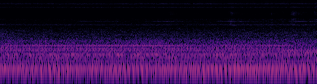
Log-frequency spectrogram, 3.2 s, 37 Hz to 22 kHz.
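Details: LG front-load washing machine (3 kg, 1400 rpm), microphone held close to the machine: smooth, even low hum with steady pitch and no knocks or rubbing; normal high-speed spin.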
